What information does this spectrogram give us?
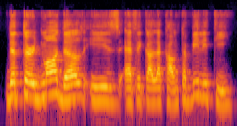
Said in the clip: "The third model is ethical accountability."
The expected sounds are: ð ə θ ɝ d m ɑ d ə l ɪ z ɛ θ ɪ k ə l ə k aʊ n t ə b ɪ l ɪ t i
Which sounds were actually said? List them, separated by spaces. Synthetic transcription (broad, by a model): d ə t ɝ d m ɑ d ə l ɪ z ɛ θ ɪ k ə l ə k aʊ n t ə b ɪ l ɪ t i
